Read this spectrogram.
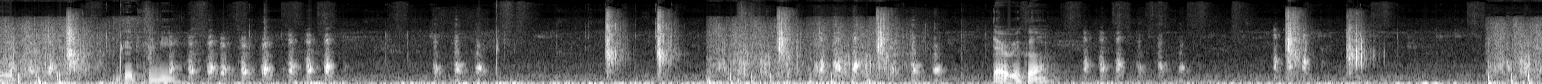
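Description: Blocks of earth crunch as they are dug and placed.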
